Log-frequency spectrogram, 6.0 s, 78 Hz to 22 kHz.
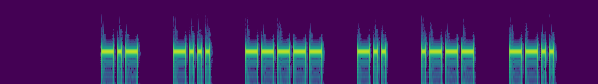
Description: Morse code, heard as a keyed tone, about 30 wpm, spaced as for 17 wpm, 700 Hz. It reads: KB0DJZ
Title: USA Call Signs - 6 Characters - 3x Character Spacing - 30wpm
